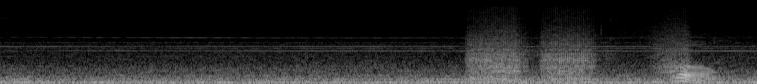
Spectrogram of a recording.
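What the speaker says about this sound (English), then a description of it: "Minigun." Simulated minigun on a military Airbus H145 helicopter in Microsoft Flight Simulator: a steady low rotor and engine drone, then three short, harsh bursts of gunfire near the end.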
